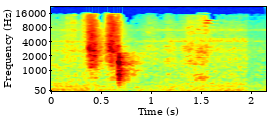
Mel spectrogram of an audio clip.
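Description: Chef's knife chopping through a large white radish on a wooden cutting board: two quick cuts about half a second in, the second louder, then a fainter one.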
